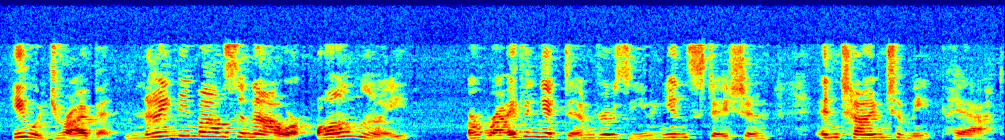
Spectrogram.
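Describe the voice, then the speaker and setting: A woman with a fairly high, mellow voice reads a memoir aloud. Her storytelling is expressive, with plenty of rise and fall in the melody. The recording is a little dull. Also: measured pace. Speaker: audiobook reader. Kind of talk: reading a memoir aloud, scripted narration.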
